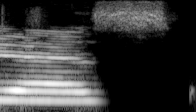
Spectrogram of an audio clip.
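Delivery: high-pitched, drawn-out yes; mock cheer. Host acting out the reaction to cancelled exams, mock cheer. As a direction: imitate students cheering.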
